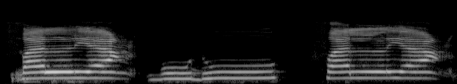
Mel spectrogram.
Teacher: lam sukun sifatnya juga sama, tawasud atau bainiyah, tidak ditahan fal atau juga tidak terlalu lepas fal ya, tidak. Sama, sempurnakan lam sukunnya.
